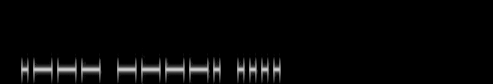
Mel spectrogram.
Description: Morse code, heard as a keyed tone, about 20 wpm, 700 Hz. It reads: J9H
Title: Three Letter-Number Combinations - 20wpm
